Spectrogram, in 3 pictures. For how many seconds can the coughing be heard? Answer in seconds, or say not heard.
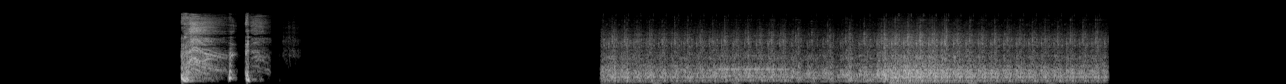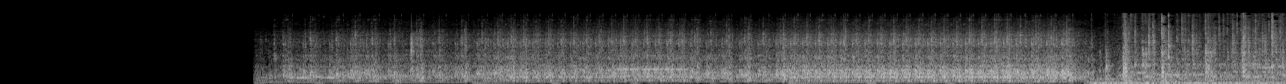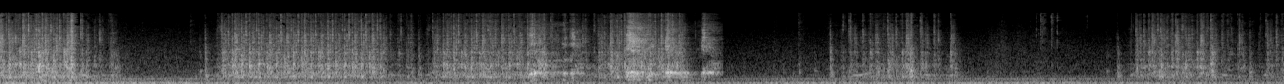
3 s.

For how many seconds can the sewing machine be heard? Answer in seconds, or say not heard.
28 s.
